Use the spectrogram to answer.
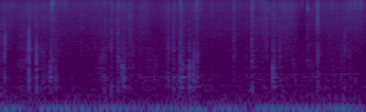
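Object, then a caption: Sand-filled rubber ball. A green, sand-filled soft rubber or vinyl exercise ball is squeezed and dented by the fingers and rubbed with the fingertips. Quiet, gritty shifting and soft crackling rustles come through over a steady low hum, with brief sharper clicks scattered throughout.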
